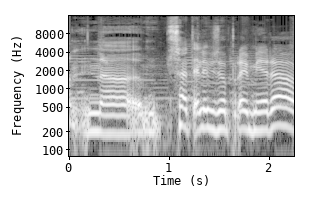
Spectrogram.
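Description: A person talking over background music.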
